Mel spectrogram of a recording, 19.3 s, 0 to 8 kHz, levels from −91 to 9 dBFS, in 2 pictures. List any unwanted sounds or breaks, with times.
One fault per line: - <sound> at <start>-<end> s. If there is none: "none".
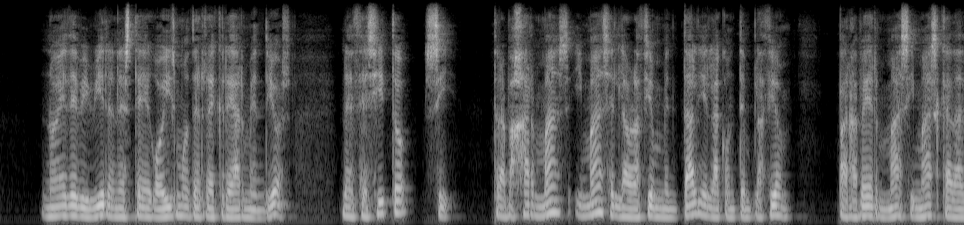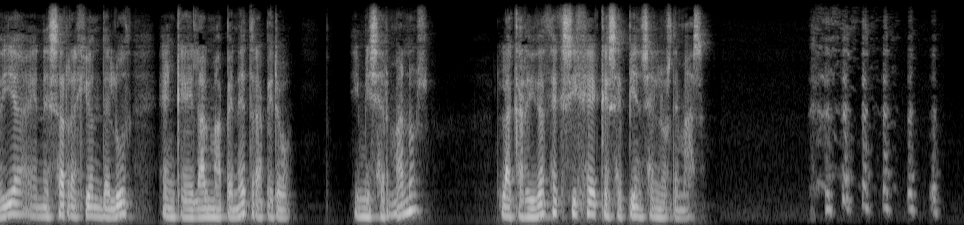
- laugh at 17.7-19.1 s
